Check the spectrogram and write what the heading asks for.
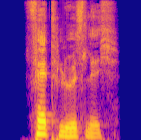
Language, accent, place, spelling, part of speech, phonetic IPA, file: German, Germany, Berlin, fettlöslich, adjective, [ˈfɛtˌløːslɪç], De-fettlöslich.ogg
- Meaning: fat-soluble, lipophilic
